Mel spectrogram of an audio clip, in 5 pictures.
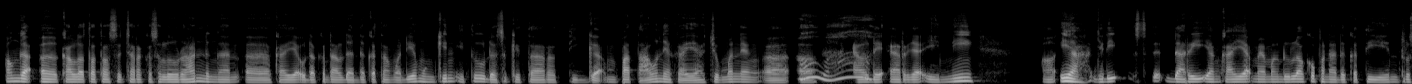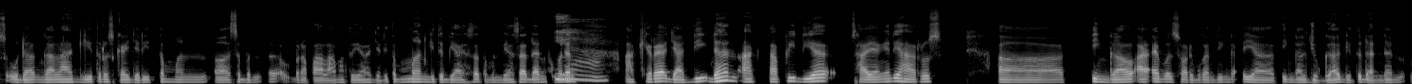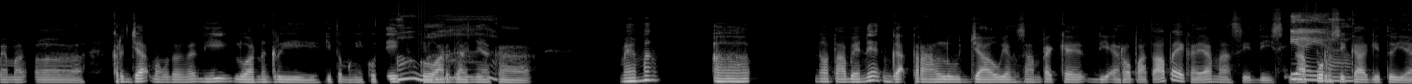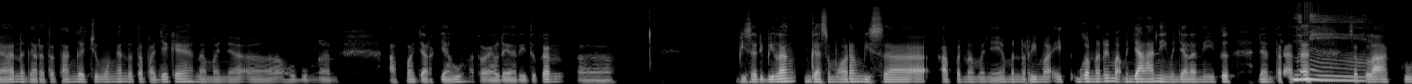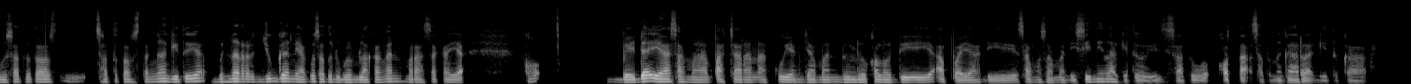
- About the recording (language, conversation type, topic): Indonesian, advice, Bagaimana cara mengatasi rasa bosan atau hilangnya gairah dalam hubungan jangka panjang?
- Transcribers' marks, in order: stressed: "dan"; unintelligible speech; distorted speech; tsk; tsk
